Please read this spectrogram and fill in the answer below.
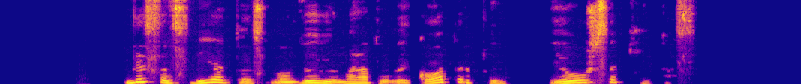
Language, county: Lithuanian, Klaipėda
